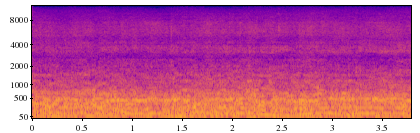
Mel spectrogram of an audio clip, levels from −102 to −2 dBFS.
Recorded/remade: remade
